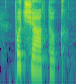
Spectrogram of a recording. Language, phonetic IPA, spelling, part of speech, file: Ukrainian, [pɔˈt͡ʃatɔk], початок, noun, Uk-початок.ogg
- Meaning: 1. beginning, start 2. source, origin 3. ear, spike (fruiting body of a grain plant)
